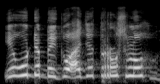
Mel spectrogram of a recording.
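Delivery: imitating a parent snapping insults; cursing parent. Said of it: "kayak nyumpahin anak kita". (orang tua memaki anak dengan kesal)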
